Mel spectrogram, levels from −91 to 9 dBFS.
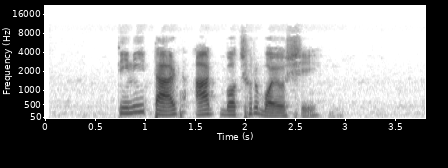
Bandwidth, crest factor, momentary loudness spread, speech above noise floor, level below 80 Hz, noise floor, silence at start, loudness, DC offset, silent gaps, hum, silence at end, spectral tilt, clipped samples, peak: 11 kHz; 24 dB; 15 LU; 46 dB; -50 dBFS; -69 dBFS; 0.75 s; -22 LUFS; under 0.1%; none; none; 1.1 s; -5 dB/octave; under 0.1%; -2 dBFS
